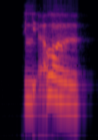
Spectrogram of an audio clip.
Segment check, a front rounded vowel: present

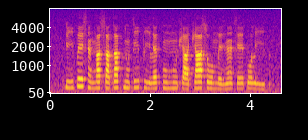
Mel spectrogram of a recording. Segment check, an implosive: present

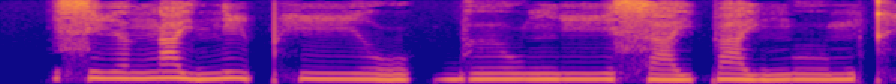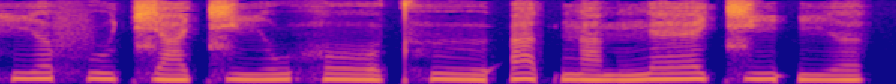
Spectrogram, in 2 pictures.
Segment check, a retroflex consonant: absent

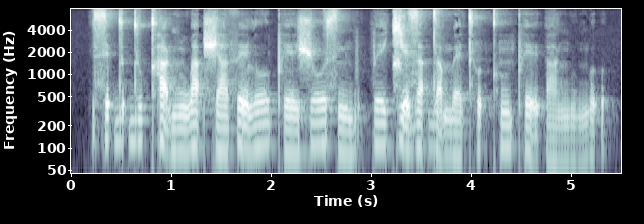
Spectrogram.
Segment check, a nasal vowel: present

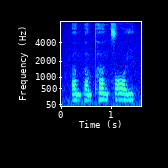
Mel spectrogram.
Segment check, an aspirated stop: present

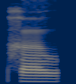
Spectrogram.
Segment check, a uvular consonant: absent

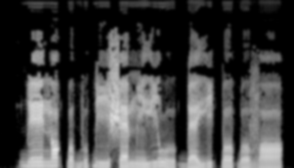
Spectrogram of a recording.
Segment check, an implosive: present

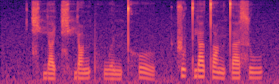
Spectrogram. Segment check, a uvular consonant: absent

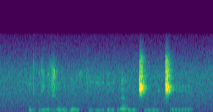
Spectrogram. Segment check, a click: absent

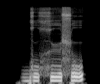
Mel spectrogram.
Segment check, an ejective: absent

